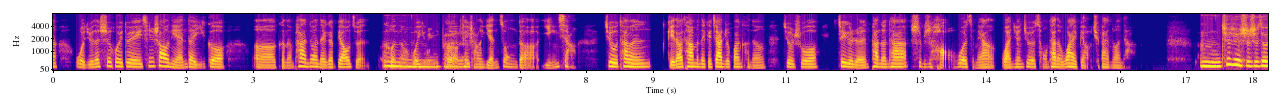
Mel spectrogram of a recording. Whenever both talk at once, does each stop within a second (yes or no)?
no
